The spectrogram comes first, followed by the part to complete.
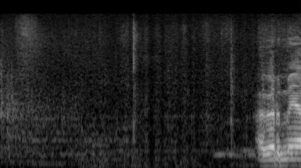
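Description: A pause in a man's lecture: faint room noise with a low steady hum and a single faint click about halfway through, then he starts speaking again near the end.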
